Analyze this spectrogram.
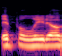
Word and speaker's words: Ippolito: Did I pronounce Ippolito correctly? Correct me if I was wrong. You did. You totally nailed it.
